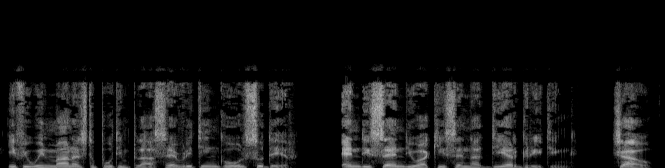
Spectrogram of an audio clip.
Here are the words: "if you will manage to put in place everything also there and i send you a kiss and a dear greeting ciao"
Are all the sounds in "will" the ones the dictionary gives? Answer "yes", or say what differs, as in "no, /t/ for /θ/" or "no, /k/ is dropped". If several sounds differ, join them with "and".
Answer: no, /n/ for /l/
